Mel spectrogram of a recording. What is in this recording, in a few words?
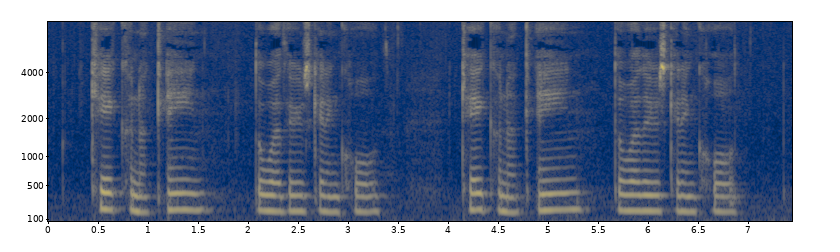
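the weathers getting cold, Tlingit; present; winter weather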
